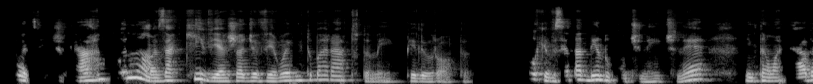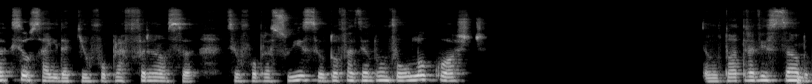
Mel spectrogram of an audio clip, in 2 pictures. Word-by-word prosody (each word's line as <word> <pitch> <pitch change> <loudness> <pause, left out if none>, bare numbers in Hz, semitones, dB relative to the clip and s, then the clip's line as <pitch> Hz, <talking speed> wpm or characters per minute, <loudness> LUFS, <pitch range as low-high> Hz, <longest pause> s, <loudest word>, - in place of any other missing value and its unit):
Pode - - +3
ser - - -29
de - - -13
carro 185 +8 +3 0.2
ou 305 - +5
não, 310 - +6
mas 155 +1 +2
aqui 185 +8 +2
viajar 155 -2 +3
de 160 +1 0
avião 160 0 +1
é 180 - +5
muito 190 +2 -2
barato 200 -2 -3
também 130 -8 -7
pela 145 -2 -1
Europa, 130 0 -7 0.6
porque - - 0
você 160 +4 -1
tá 220 - +4
dentro 205 -2 +3
do - - -11
continente, 135 -4 -7
né, 220 - 0 0.3
então 160 +1 0
acaba 170 +4 0
que 195 - -7
se 210 - +4
eu 205 - +3
sair 170 -5 0
daqui 155 0 -2
eu 155 - -1
for 155 0 -5
pra 170 +1 -4
França, 165 -4 0 0.3
se - - -7
eu - - -3
for 155 +1 -3
pra 160 0 -5
Suíça, 180 +4 0
eu 160 - -1
tô 175 - +1
fazendo 180 +1 0
um - - +4
voo 180 -1 +2
low 210 +3 +4
cost. 175 -3 -2 2.1
Eu - - -2
não 150 - 0
tô 165 +3 -3
atravessando, 185 0 +3
175 Hz, 190 wpm, -21 LUFS, 155-195 Hz, 2.1 s, não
